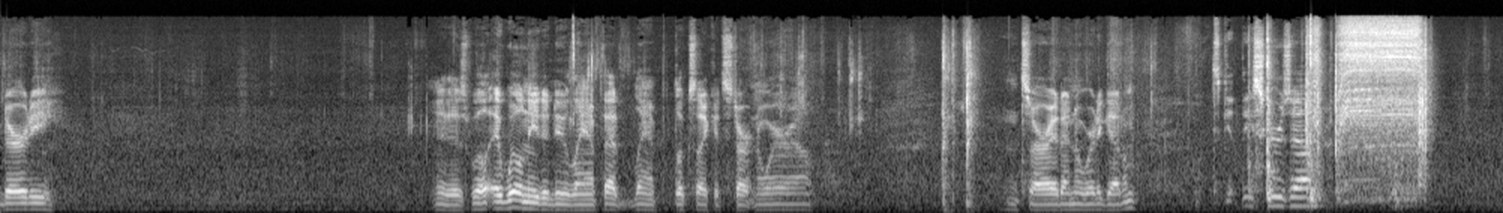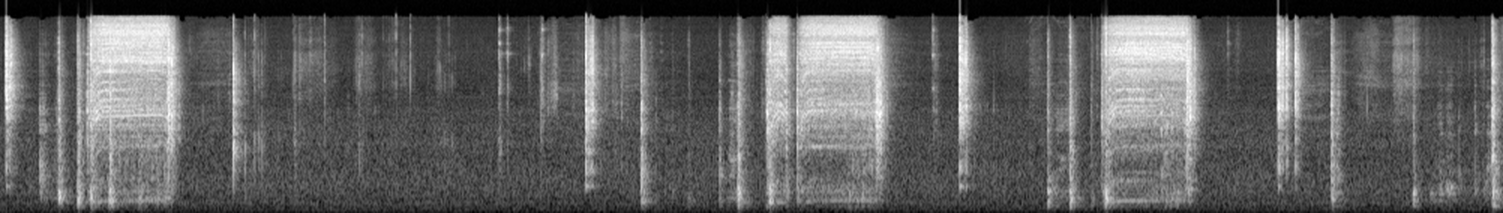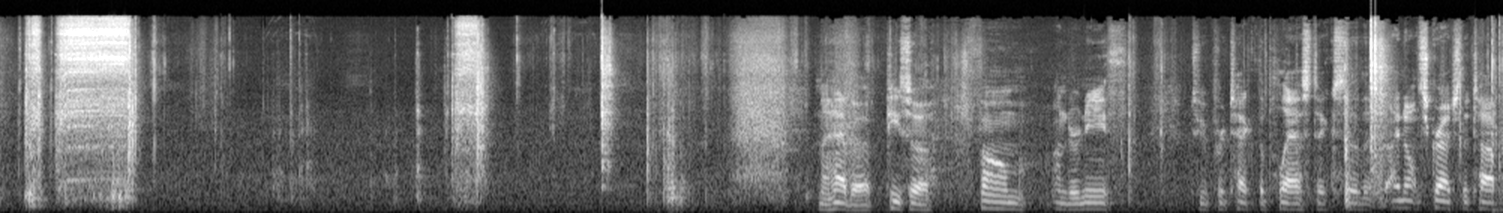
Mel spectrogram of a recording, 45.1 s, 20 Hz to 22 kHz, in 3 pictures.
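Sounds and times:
cordless drill driving screws: 13.2 - 14.4, 15.9 - 16.9, 22.7 - 23.9, 26.0 - 27.1, 30.3 - 31.5, 34.5 - 35.0.

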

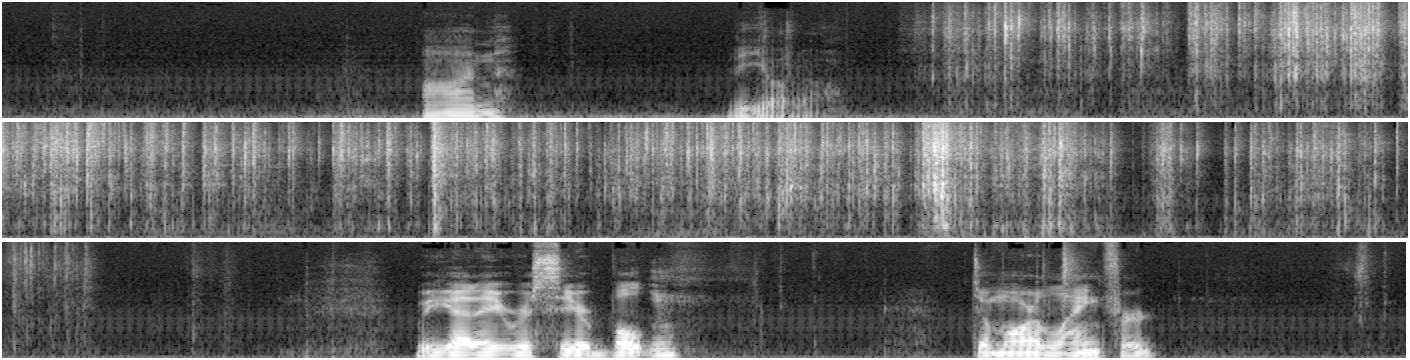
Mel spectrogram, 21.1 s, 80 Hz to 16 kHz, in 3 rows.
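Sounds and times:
plastic wrapper tearing and crinkling: 4.5 - 14.6.

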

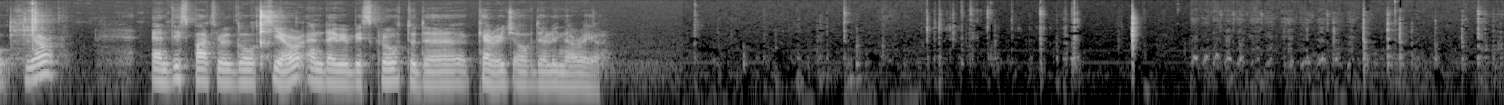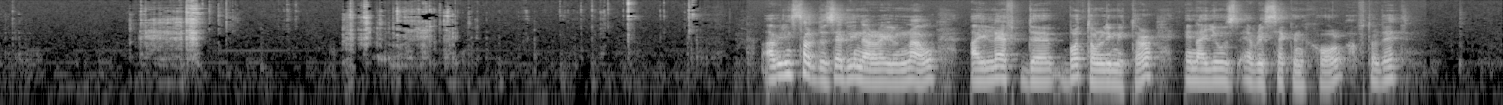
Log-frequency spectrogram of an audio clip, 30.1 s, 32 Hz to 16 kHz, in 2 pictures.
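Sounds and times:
small metal parts clinking: 7.0 - 11.4, 12.5 - 15.4, 16.3 - 22.2.

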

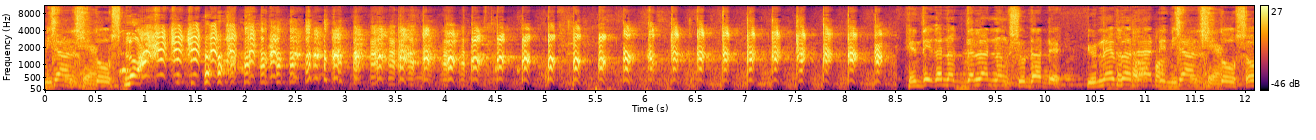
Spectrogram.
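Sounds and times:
men laughing hard: 0.6 - 8.6.

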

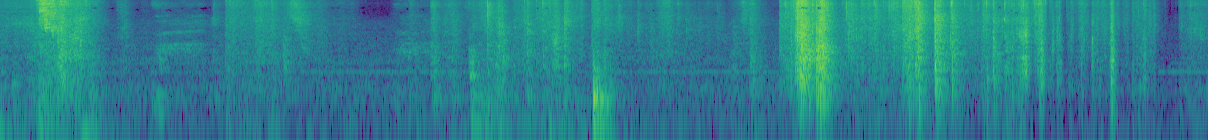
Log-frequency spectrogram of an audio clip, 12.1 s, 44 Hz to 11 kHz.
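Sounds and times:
paper and plastic wrap crinkling: 5.1 - 12.0.

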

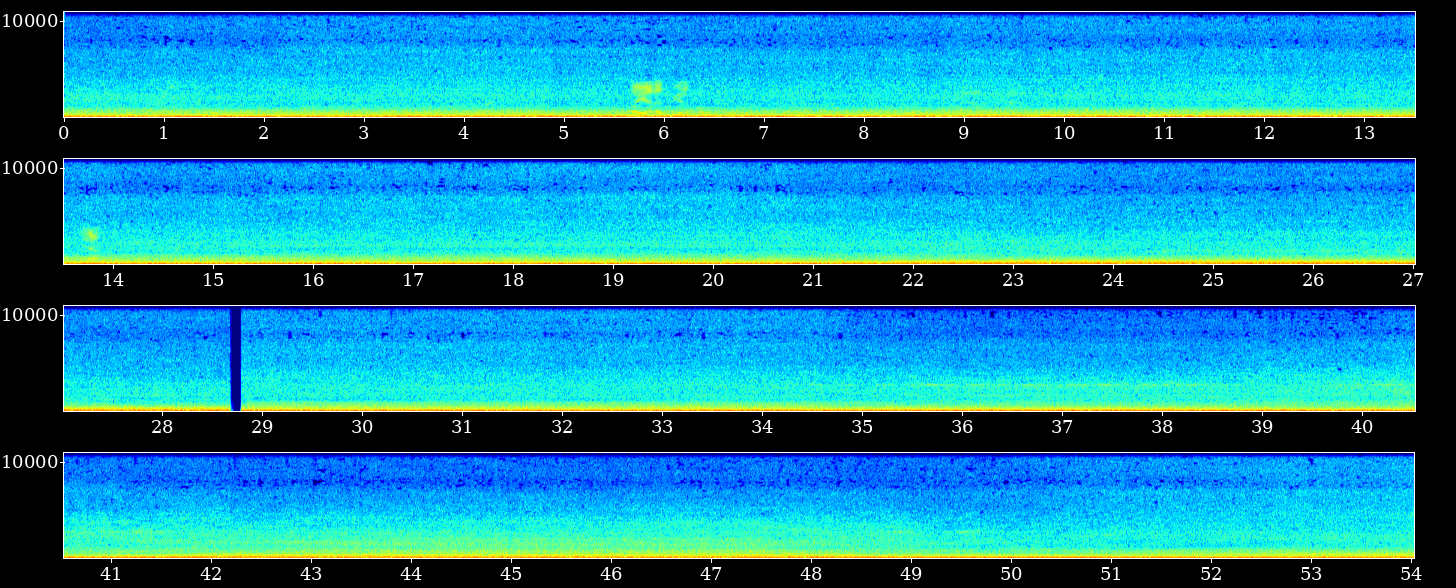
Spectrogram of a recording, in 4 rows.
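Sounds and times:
airplane engine droning in cabin: 0.0 - 54.0.

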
